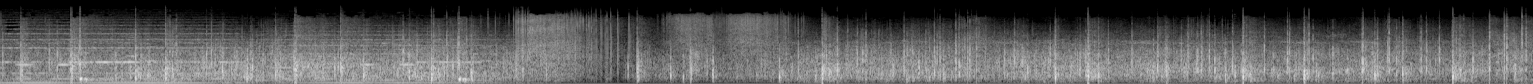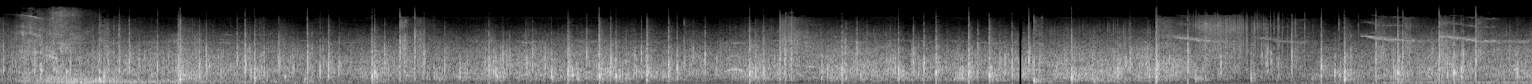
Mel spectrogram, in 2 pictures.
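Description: Fireworks packed inside a burning stuffed tiger going off in a dense, continuous crackle of rapid pops and bangs. A few short falling whistles come near the end.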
